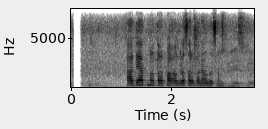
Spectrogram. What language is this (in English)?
Nepali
